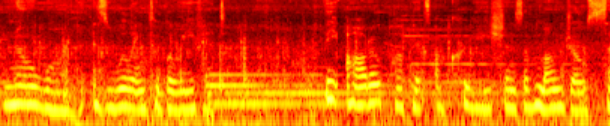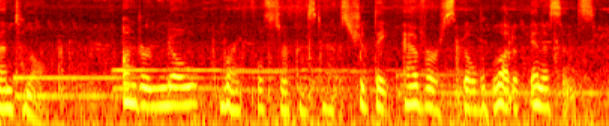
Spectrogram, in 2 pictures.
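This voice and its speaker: A woman plays a careworn but composed female military commander in a video game. Her voice is on the low side, grave and deliberate, with formal wording. Music is prominent underneath. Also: steady tone, close to an everyday voice. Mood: grave, disbelieving.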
